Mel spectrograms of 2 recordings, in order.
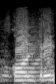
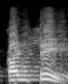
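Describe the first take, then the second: First: The first vowel is a rounded 'aw' sound. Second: The first vowel is an unrounded 'uh' sound. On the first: The speaker calls it wrong. "इसको कॉन्ट्री नहीं बोलेंगे हम" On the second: The speaker calls it right.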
